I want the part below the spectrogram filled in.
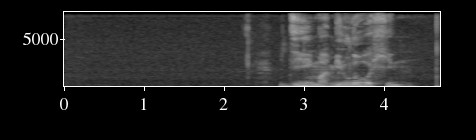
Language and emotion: Russian, positive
